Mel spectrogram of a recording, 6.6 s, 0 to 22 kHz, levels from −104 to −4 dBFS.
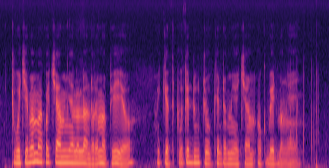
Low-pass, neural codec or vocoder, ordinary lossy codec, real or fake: none; none; none; real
